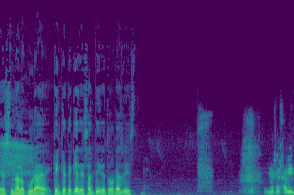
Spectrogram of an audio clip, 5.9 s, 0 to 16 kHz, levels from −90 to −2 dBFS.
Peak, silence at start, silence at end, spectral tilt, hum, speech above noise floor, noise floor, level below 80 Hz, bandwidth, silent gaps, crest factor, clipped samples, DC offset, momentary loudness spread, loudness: -8 dBFS; 0 s; 0 s; -6.5 dB/octave; none; 37 dB; -61 dBFS; -56 dBFS; 13 kHz; none; 18 dB; under 0.1%; under 0.1%; 22 LU; -25 LUFS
